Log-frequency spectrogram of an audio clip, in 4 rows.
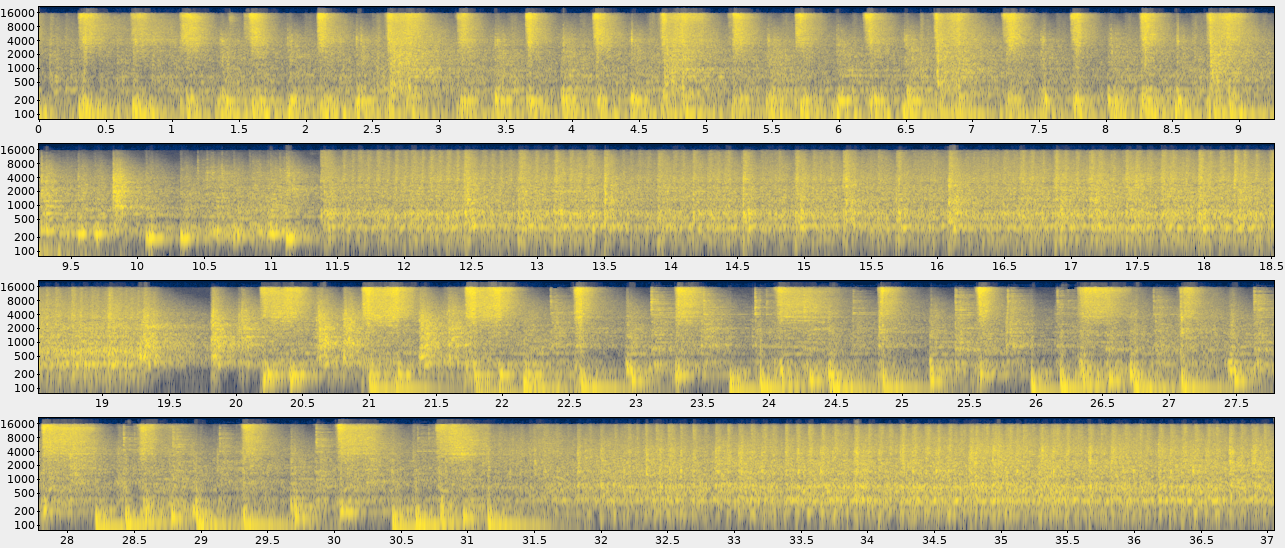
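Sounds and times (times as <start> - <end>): bass drum notes: 0.0 - 9.6, 21.0 - 23.1, 23.7 - 25.3, 26.0 - 31.7
marching drum line: 0.0 - 37.0
snare drum roll: 0.0 - 37.0.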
